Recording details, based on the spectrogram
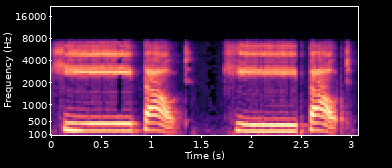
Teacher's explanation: we've taken the consonant p and linked it to the next word out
